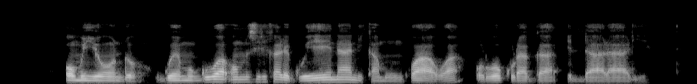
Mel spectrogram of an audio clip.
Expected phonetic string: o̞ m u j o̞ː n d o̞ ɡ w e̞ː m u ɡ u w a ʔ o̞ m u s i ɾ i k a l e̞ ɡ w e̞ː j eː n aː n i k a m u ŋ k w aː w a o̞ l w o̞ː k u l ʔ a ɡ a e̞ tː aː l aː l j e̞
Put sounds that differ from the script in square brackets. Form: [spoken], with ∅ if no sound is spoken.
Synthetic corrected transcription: o̞ m u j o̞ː n d o̞ ɡ w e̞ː m u ɡ u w a ʔ o̞ m u s i ɾ i k a l e̞ ɡ w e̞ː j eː n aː n i k a m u ŋ k w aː w a o̞ l w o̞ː k u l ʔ a ɡ a e̞ [dː] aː l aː l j e̞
